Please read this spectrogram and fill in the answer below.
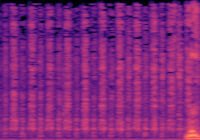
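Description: A scratch-off lottery ticket being scratched with a round poker-chip scratcher: quick, repeated scraping strokes over the card.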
